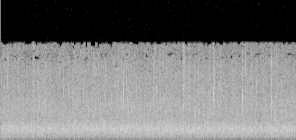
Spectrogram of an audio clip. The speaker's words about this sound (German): Und bitte mal einen Applaus für alle ehrenamtlichen Helfer heute Abend. Weil das ist großartig.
